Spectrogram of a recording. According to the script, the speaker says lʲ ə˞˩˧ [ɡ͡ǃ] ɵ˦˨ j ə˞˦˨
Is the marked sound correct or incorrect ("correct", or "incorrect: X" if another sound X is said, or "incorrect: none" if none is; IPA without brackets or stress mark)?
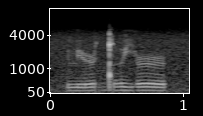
correct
